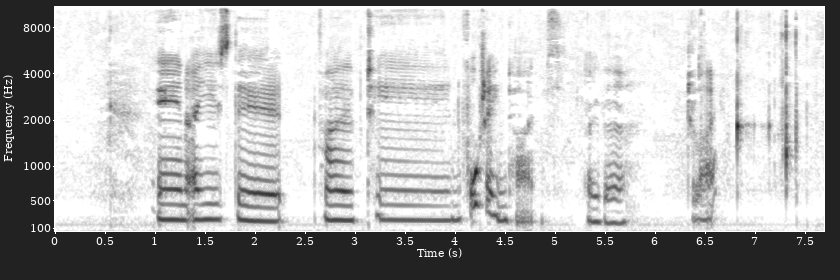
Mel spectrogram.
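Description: A middle-aged woman speaks calmly and close to a microphone.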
